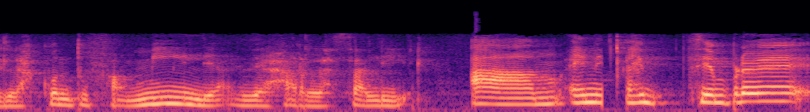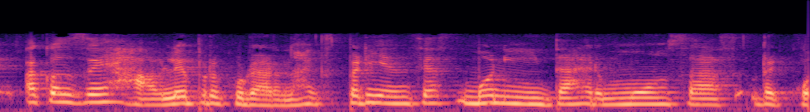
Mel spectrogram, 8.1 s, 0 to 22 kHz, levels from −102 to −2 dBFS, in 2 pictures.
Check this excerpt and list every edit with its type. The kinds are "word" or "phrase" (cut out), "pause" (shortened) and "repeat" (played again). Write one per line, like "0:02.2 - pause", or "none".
0:02.3 - pause
0:03.0 - phrase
